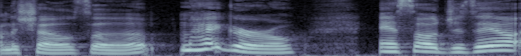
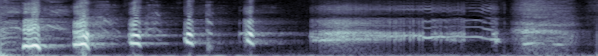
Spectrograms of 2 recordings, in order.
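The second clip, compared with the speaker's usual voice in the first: high screaming cackle; real howl of laughter; loud shrieking laugh; 8 dB louder than usual. Real, not acted. Cracks up at own joke.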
